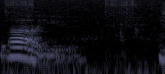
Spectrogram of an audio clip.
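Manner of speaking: slow, soft, seductive purr; sexy lady's voice. Retold or imitated. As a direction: breathe it slowly like a siren. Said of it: "sexy lady's voice".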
